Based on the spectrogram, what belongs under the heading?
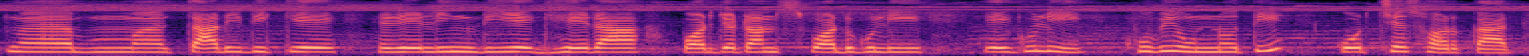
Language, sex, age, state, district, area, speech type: Bengali, female, 18-30, West Bengal, Paschim Medinipur, rural, spontaneous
